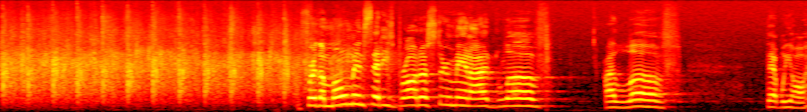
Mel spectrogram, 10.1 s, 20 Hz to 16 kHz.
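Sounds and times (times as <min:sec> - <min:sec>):
audience clapping: 0:00.0 - 0:05.0
speech: 0:03.8 - 0:06.9, 0:07.6 - 0:08.5, 0:09.6 - 0:10.0.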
